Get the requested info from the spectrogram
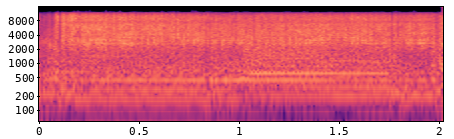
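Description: Rock band playing live at high volume in a small room: distorted electric guitars hold sustained chords that shift about a second in, over the drum kit.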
